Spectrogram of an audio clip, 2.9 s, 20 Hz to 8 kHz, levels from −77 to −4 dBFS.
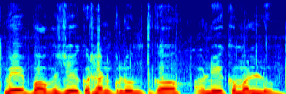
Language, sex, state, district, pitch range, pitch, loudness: Wancho, male, Arunachal Pradesh, Longding, 170-180 Hz, 175 Hz, -12 LUFS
